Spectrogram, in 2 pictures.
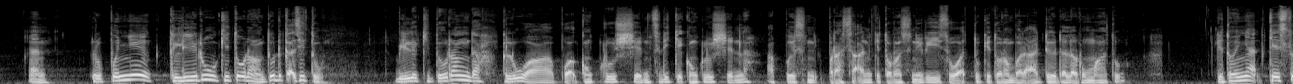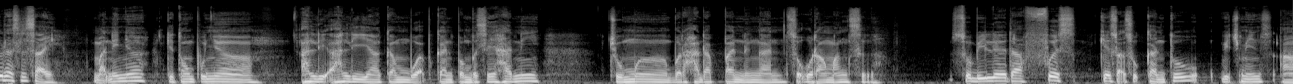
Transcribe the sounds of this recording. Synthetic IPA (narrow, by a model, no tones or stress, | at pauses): kan | rupəɲəkəliɾukit̪aoɾaŋt̪udəkaʔ̪sit̪u | biləkit̪əoɾaŋdahkəluarbua̰ʔkɔŋklusiənsədikɪt̪̚kɔŋklusənlaha̰pəspəɾasa̰ʔa̰nkit̪aoɾaŋsəndiɾisəwa̰ʔ̚t̪ukit̪aoɾaŋbəra̰dədalamɾumaht̪u | kit̪aɔ̃ŋiŋat̪̚kest̪udahsələsaj | ma̰ʔnəɲəkit̪aɔŋpuɲə | ʔahliʔaɦlijaŋakanmə̃buat̪̚pə̥kanpəmbəsiɦanːi | t͡ʃumə̃bərhadapandəŋãnsəoɾaŋmaŋsə | sobilədafəs | kesra̰ʔsukant̪uwit͡ʃmĩns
